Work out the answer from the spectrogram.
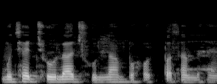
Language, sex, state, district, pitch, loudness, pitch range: Hindi, male, Uttar Pradesh, Jyotiba Phule Nagar, 115 Hz, -22 LUFS, 110-120 Hz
